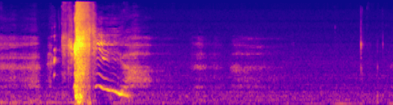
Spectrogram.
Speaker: Gonna sneeze again. Gonna sneeze. Gonna sneeze. I'm gonna sneeze.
